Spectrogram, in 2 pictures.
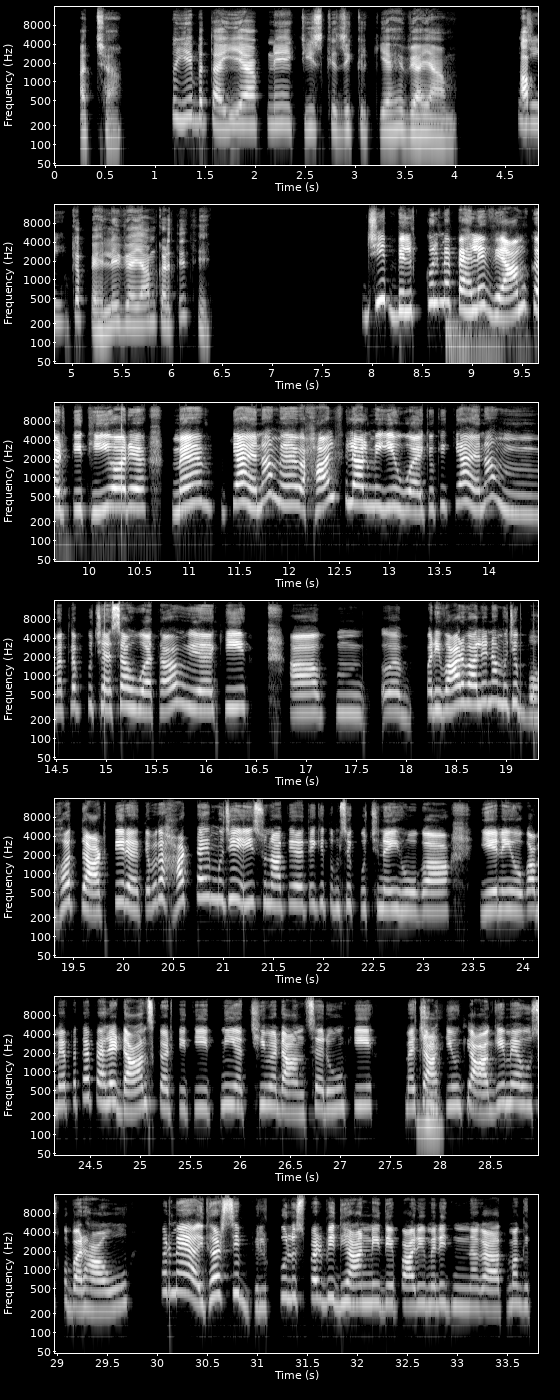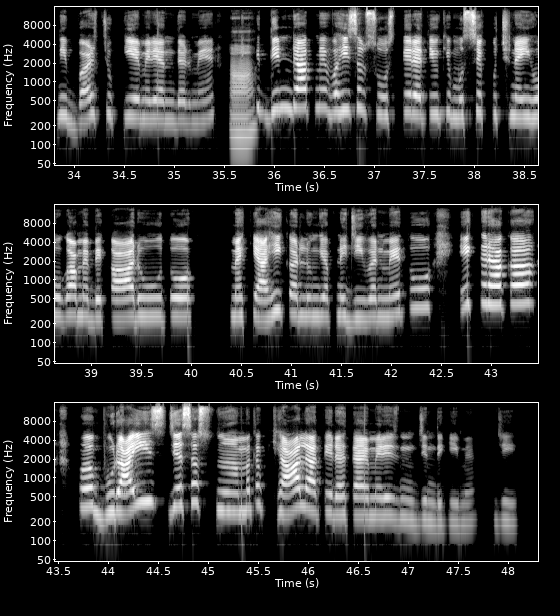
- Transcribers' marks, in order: in English: "टाइम"; in English: "डांस"; in English: "डांसर"
- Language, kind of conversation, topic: Hindi, advice, मैं अपने नकारात्मक पैटर्न को पहचानकर उन्हें कैसे तोड़ सकता/सकती हूँ?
